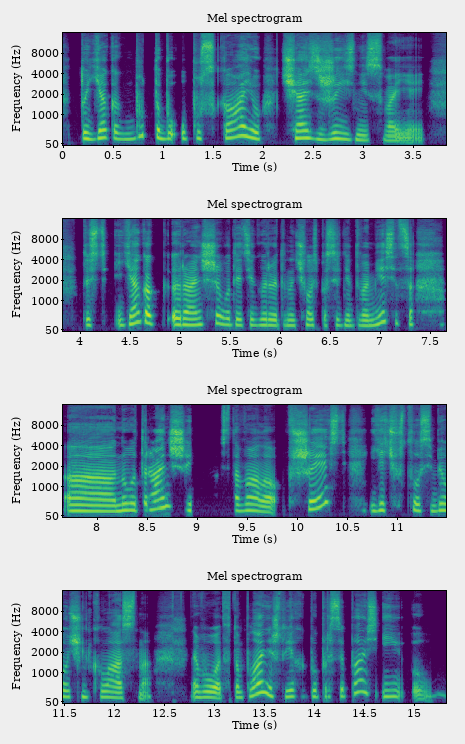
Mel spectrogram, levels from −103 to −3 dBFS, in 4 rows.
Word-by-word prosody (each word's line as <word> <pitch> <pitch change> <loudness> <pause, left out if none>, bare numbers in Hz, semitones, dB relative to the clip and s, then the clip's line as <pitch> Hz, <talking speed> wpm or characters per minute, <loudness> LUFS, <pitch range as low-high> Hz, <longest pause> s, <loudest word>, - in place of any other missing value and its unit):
то 215 - +2
я 235 +5 +3
как 215 -4 -3
будто 250 +8 -3
бы 205 -1 -2
упускаю 230 +4 +1 0.2
часть 230 -3 +4
жизни 180 -3 0
своей. 155 -1 -3 0.4
То - - -7
есть 200 - +1
я 240 +10 +1
как 275 -4 +7 0.2
раньше, 210 +4 +4
вот 210 -2 -3
я 195 - 0
те 195 +1 -4
говорю, 195 0 -2
это 180 0 -8
началось 190 +2 -3
последние 185 -2 -5
2 175 -2 -3
месяца, 255 - -1 0.3
э, 195 -2 +4
но 215 +3 +1
вот 225 -1 -1
раньше 320 - +4
я - - -6 0.3
вставала 210 - 0
в - - -10
6, 310 - +2 0.2
и - - -6
я 225 +2 -1
чувствовала 220 0 -2
себя 205 +3 -1
очень 205 0 +1
классно. 190 0 -2 0.4
Вот 185 -3 0
в - - -13
том 185 -1 -4
плане, 285 - +2
что 210 - -4
я 215 - +1
как - - -23
бы 210 - -5
просыпаюсь 230 - -2
и, 215 0 -6
м, - - -9
210 Hz, 190 wpm, -21 LUFS, 190-235 Hz, 0.4 s, как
